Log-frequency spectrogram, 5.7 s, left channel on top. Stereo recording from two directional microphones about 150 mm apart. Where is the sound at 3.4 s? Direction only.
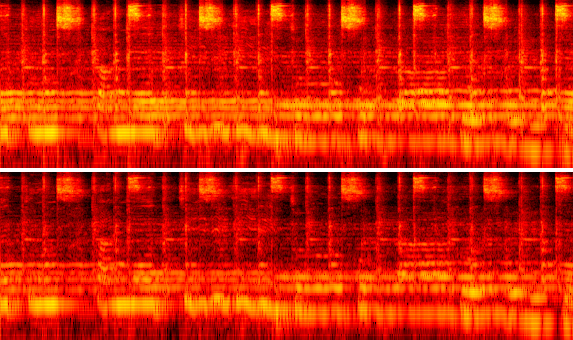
30° left (ahead or behind).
